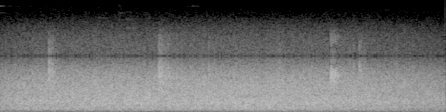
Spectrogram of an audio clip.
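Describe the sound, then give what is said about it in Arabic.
Rain falls in a steady, dense hiss that holds an even level from start to finish, with no talk and no separate drops standing out. “هبت ريح رطبة، أبرقت وأرعدت، وهطل المطر.”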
